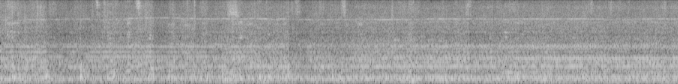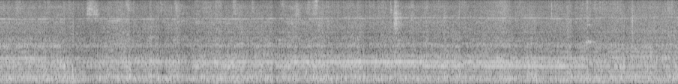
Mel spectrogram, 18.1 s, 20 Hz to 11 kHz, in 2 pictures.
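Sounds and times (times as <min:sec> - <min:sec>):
train traction motor whine: 0:00.0 - 0:18.0
wheels rumbling on rail: 0:00.0 - 0:18.0.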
